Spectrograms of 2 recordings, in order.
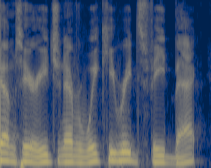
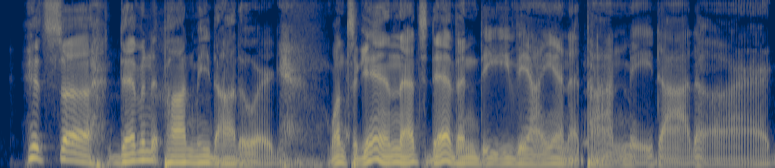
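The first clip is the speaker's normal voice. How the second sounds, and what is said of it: Radio announcer voice. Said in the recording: “It's my radio announcer voice.”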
